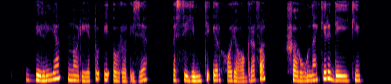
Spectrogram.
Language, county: Lithuanian, Vilnius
